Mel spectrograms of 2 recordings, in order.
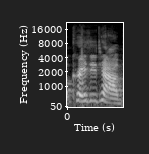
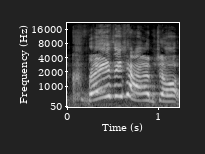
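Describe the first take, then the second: First: Said in the usual way. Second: Excited. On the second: Real, not acted. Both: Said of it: "repeated exclamation".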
